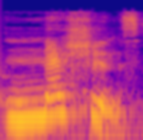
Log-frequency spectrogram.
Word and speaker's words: nescience: Nescience. Hello, Azzy. So nescience, Nescience. So it's the word science with N-E at the very beginning.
